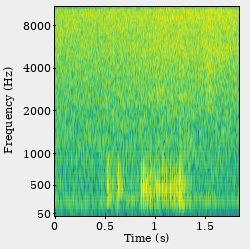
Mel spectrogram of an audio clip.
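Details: Mr. Dasch, a Dachshund, sad at being ignored while his owner sits at the computer, head buried under a blanket, gives low crying noises: a few soft, short whimpered notes, then a wavering whine in a quiet indoor room.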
